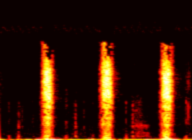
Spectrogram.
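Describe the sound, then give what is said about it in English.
A voice imitates fuel injectors spraying at idle with three sharp, hissing bursts, evenly spaced about half a second apart and heard alone. “If you want to go fast, the injectors are going to sound like this. Psst, psst, psst. At idle, it sounds like this.”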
